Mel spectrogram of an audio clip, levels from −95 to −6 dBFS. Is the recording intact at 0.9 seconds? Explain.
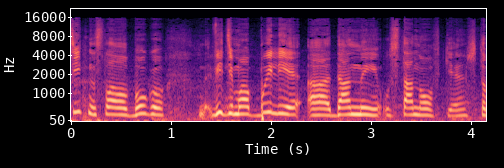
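No. At 0.9 s, as throughout, crude rate conversion (consistent with 48 kHz to 44.1 kHz by repeating or dropping samples) adds an inharmonic fizz roughly 30 dB down, visible as stray spectrogram lines that don't follow the harmonics.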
